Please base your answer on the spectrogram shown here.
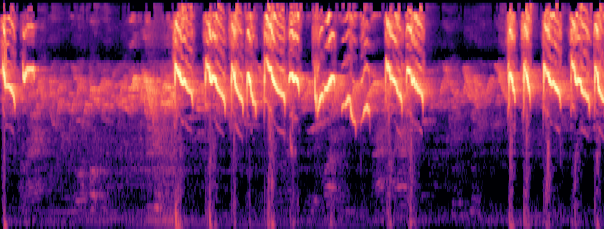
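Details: Plain flowerpecker (pleci), kept bird, recorded as a master tutor for other songbirds, with a sound said to mimic canary. High, sharp downslurred chirps given in fast rapid bursts, with a short pause between bursts and faint low background hum.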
